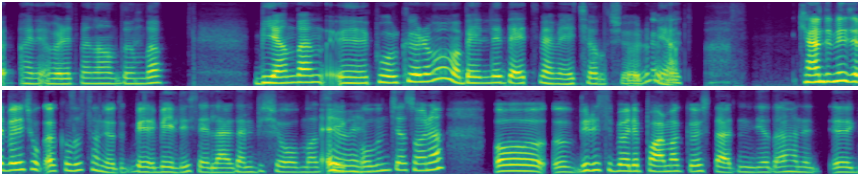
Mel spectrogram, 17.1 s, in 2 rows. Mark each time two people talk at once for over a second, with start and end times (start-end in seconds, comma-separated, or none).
none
